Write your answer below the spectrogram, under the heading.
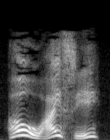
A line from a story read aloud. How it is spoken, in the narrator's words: cried the Scarecrow, greatly reassured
